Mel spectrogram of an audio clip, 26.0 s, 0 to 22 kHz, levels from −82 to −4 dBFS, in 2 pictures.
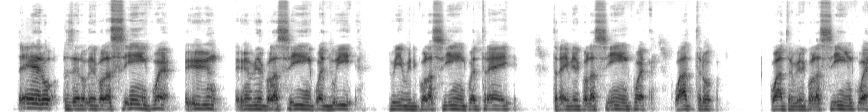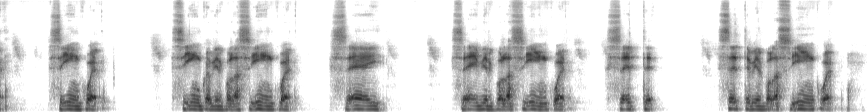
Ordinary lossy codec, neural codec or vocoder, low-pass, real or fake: none; vocoder, 48 kHz, 128 mel bands, Vocos; none; fake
